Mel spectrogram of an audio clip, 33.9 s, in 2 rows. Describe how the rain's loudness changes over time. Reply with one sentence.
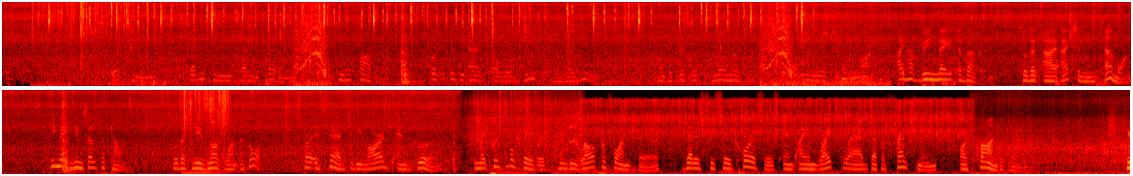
The volume of the rain stays about the same.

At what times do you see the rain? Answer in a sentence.
You can hear the rain from 0.0 to 33.8 s.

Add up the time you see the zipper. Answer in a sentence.
You can hear the zipper for 4 seconds altogether.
